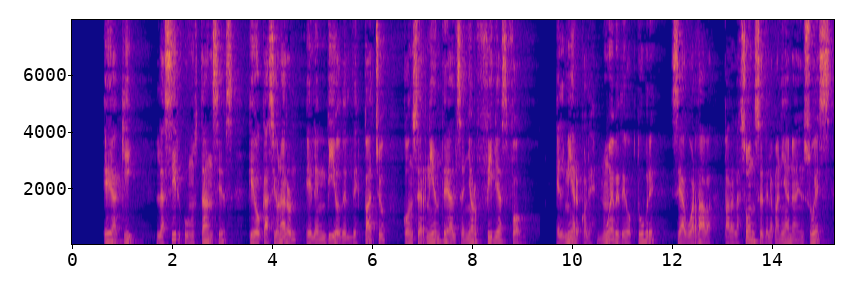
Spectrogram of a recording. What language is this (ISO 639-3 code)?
spa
